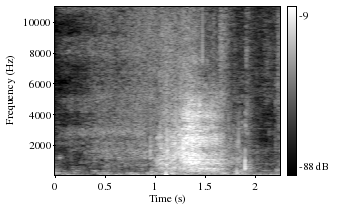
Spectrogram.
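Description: A soft scrape of paper that swells and fades over about a second and a half, as a spiral-bound sketchbook is slid and turned on a tabletop.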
